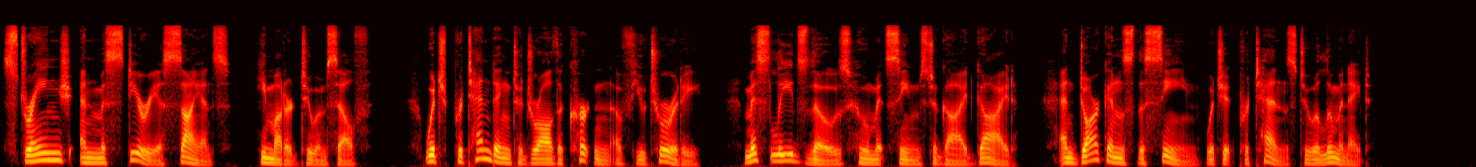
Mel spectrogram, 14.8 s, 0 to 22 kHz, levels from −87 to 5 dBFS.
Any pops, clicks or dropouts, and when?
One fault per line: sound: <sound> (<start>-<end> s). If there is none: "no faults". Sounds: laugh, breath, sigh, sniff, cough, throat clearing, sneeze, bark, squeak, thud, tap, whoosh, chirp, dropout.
no faults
